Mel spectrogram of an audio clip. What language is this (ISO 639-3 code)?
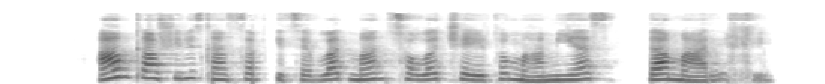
kat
